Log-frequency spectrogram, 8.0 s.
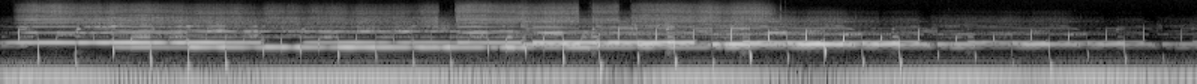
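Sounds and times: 
flute with tribal beat: 0.0 - 7.2.

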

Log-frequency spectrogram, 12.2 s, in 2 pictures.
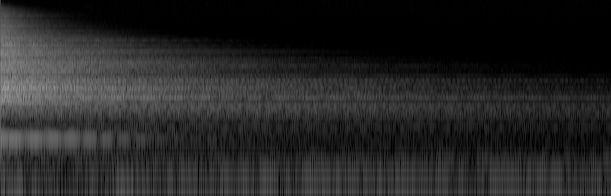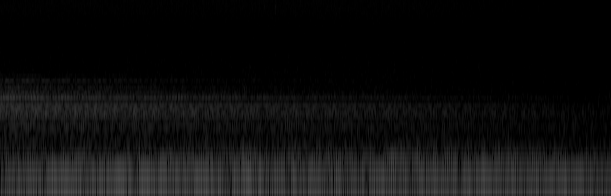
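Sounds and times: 
pang cymbals struck with a stick: 0.0 - 3.4.

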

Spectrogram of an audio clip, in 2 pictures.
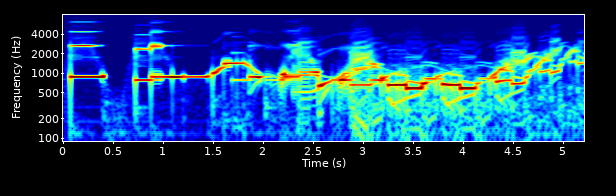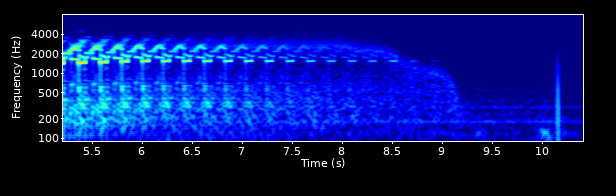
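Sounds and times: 
Rhodes electric piano effects: 0.1 - 8.3.

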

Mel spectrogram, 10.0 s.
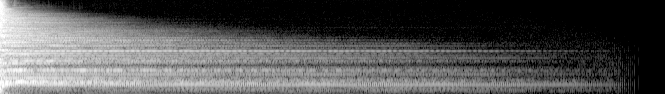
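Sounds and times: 
open hi-hat played with foot: 0.0 - 1.3.

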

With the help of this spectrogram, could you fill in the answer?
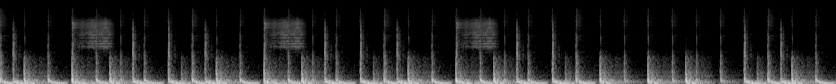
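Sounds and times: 
funky techno music: 0.0 - 8.3.

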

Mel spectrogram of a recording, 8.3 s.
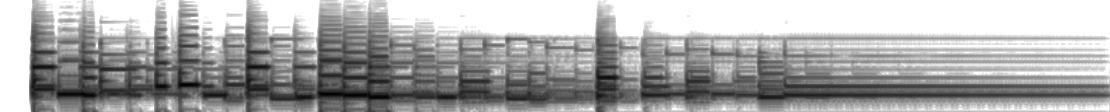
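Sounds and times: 
Rhodes cinematic funk music: 0.2 - 6.7.

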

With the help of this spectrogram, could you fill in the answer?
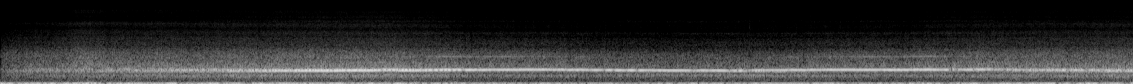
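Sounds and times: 
vocal howling wind: 0.0 - 11.3.

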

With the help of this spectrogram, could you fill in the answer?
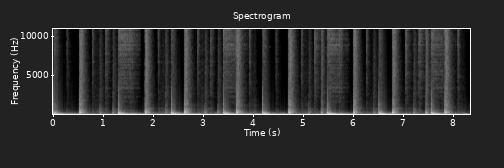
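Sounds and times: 
fat bouncy beat at 113 BPM: 0.0 - 8.3.

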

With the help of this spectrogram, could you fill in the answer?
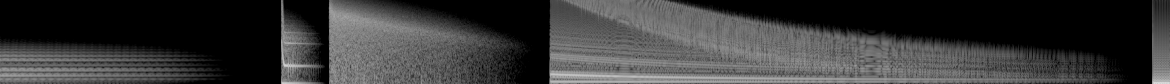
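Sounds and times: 
Prophet-5 synthesizer effects: 2.8 - 11.6.

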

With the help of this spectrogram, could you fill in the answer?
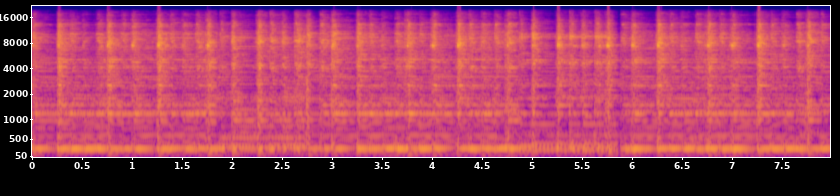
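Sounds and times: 
Appalachian tenor guitar: 0.0 - 7.9.

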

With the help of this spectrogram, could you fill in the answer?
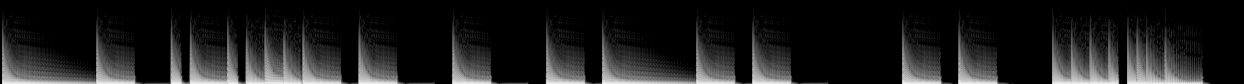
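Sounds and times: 
distorted kick drum: 0.0 - 4.0, 4.6 - 8.0, 9.0 - 12.1.

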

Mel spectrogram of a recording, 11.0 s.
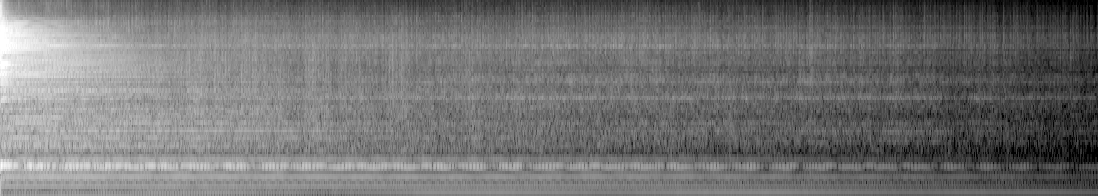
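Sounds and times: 
prepared drums: 0.0 - 4.4.

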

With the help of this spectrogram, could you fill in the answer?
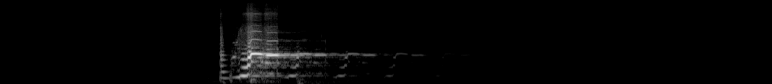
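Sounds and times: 
flute with sharp delay: 2.2 - 3.6.

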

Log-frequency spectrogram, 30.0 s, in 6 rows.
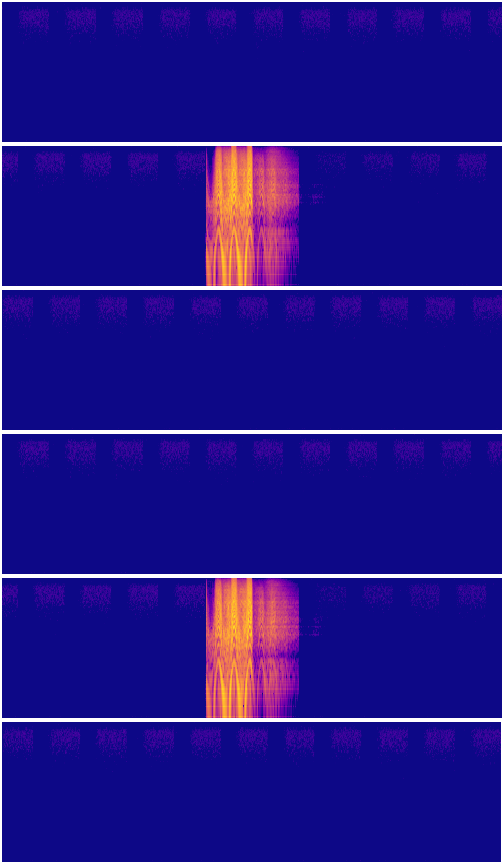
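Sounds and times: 
128 BPM laser FX fill: 7.0 - 7.8, 22.0 - 22.8.

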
